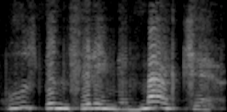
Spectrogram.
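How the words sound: It is said in a teeny-weeny voice.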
